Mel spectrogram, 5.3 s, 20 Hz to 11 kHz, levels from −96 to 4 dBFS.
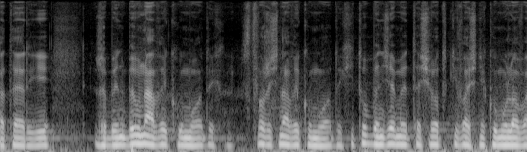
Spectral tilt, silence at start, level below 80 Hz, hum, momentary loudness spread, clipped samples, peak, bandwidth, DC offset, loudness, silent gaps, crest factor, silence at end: -8.5 dB/octave; 0 s; -42 dBFS; none; 10 LU; under 0.1%; -4 dBFS; 11 kHz; under 0.1%; -21 LUFS; none; 16 dB; 0 s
